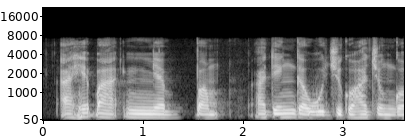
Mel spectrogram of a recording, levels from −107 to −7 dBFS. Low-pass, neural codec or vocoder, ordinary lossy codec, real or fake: 7.2 kHz; none; none; real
